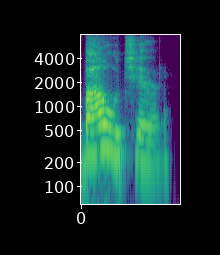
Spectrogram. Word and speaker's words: voucher: Esta palabra tiene la mayor fuerza de voz en vau.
